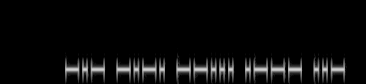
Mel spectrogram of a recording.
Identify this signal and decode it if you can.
Morse code, heard as a keyed tone, about 28 wpm, 700 Hz. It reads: KC7JU
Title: USA Call Signs - 5 Characters - Repeated 2x - 28wpm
